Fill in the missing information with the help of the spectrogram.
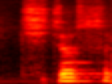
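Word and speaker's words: Jesus: 조금 좀 공부를 하다보니까 예수 란 이름 이 지져스 라고 발음하는 j 맨앞에 있는 제이를 영어권에서는 이 음으로 발음하지 않고 질수 로 발음 한다는 사실을 알았습니다 즉 예수 라고 발음해야 되는데 제이가 잡고 지울수 로 발음 되니까 영어권에서 예수가 지쳐 쑤가 된겁니다 그리고 요한은 좋으니 된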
